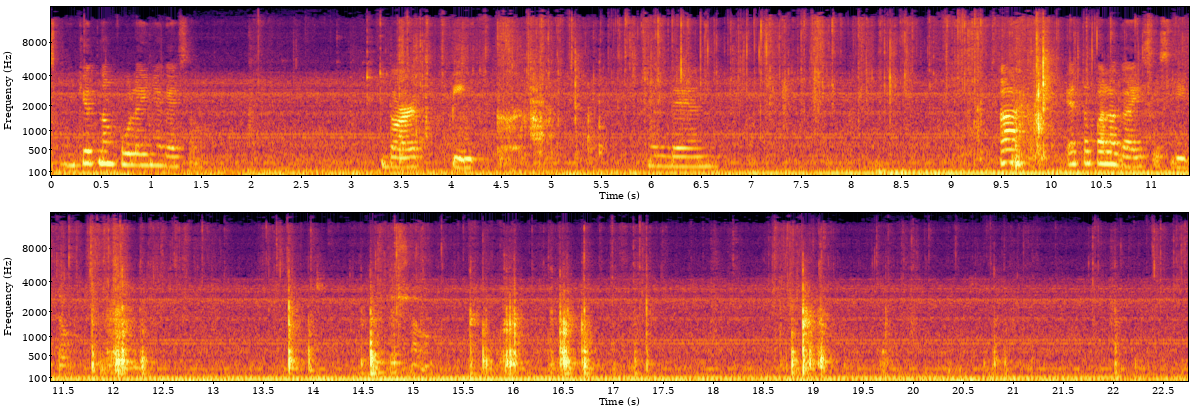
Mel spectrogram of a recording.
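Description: Cardboard and plastic packaging rustle and tap as items are unpacked.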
